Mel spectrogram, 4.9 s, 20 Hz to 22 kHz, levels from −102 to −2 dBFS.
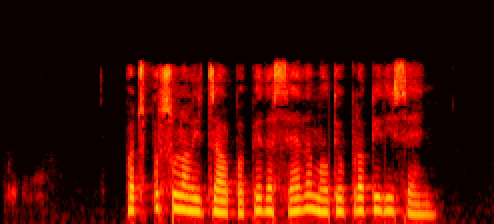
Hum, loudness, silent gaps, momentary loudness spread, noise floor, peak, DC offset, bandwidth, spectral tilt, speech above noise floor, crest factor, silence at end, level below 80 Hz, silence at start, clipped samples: none; -38 LUFS; none; 7 LU; -89 dBFS; -22 dBFS; under 0.1%; 8.4 kHz; -4 dB/octave; 51 dB; 18 dB; 0.6 s; -72 dBFS; 1.3 s; under 0.1%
